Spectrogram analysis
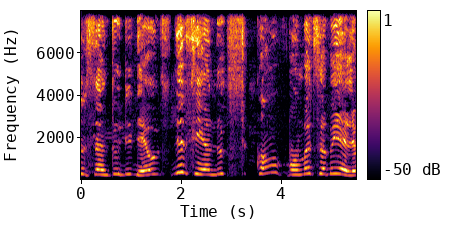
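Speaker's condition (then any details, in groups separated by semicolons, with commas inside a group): Paralysis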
